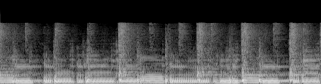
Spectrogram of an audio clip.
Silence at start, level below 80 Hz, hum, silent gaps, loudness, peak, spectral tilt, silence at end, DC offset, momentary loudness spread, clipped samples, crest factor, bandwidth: 0 s; -26 dBFS; none; none; -15 LUFS; 0 dBFS; -6.5 dB/octave; 0 s; under 0.1%; 2 LU; under 0.1%; 12 dB; 7.4 kHz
